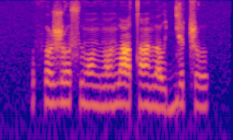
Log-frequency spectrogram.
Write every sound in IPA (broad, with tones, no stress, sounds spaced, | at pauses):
θ ʊ˧ ʐ o˧ s ð ũ˨ ðˤ ũ˨˦ ð u˧ tˤ õ˧ ð o˨ ɟ i˦ ʈ͡ʂ ʊ˧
